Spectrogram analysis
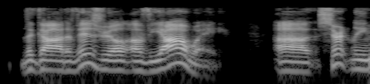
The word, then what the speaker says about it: Yahweh: by the name that probably the best guest in terms of pronouncing it is Yahweh as uh as as the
